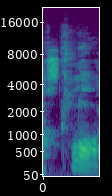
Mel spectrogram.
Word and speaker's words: Claw: just just pronounced claw oh claw you're right yeah like tooth and claw so uh okay okay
